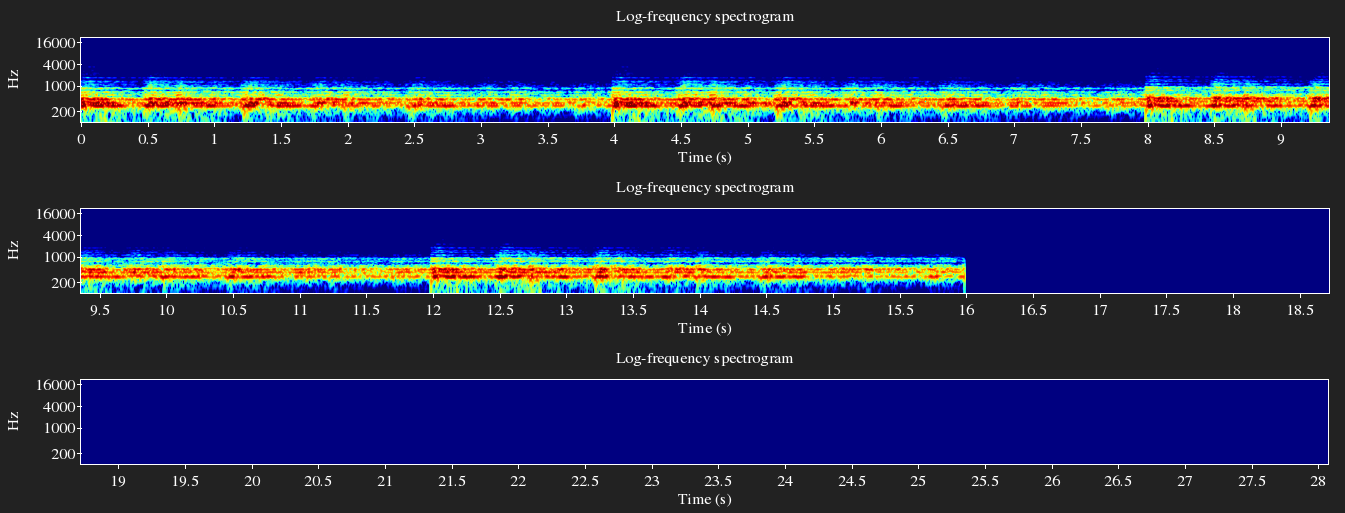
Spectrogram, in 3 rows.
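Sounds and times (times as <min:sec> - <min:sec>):
delayed pad loop in D minor at 120 BPM for trap: 0:00.0 - 0:16.0.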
